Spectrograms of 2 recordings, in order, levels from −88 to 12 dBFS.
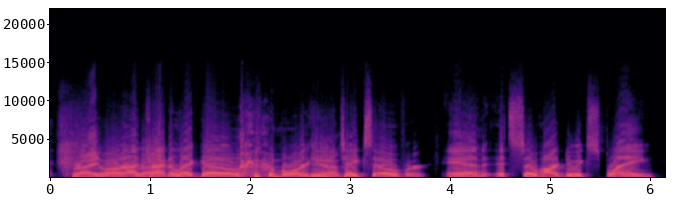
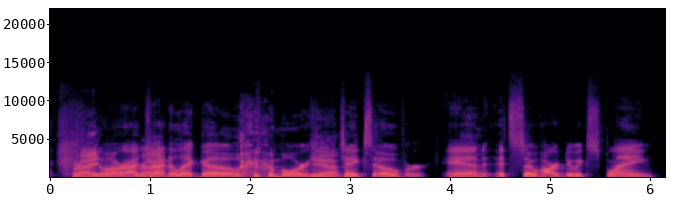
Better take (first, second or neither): second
